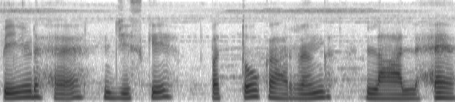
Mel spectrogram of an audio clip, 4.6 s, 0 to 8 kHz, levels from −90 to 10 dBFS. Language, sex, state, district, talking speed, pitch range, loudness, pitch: Hindi, male, Himachal Pradesh, Shimla, 105 wpm, 130-160 Hz, -18 LUFS, 140 Hz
